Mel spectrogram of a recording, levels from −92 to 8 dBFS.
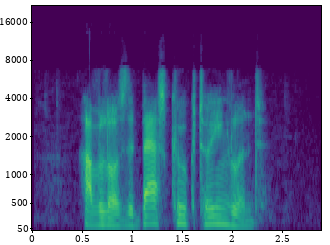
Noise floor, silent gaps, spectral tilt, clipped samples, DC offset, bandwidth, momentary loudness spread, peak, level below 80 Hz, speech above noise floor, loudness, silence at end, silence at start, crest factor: -49 dBFS; none; -4.5 dB/octave; under 0.1%; under 0.1%; 7.4 kHz; 10 LU; 0 dBFS; -64 dBFS; 27 dB; -22 LUFS; 0.55 s; 0.5 s; 22 dB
